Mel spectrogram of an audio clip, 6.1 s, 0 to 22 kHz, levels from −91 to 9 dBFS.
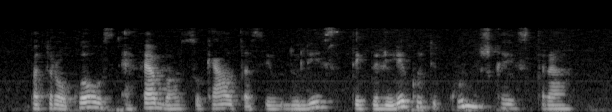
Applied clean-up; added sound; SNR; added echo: none; none; none; none.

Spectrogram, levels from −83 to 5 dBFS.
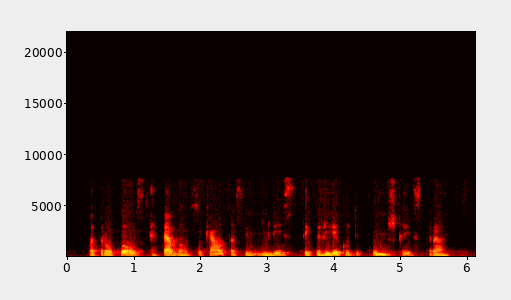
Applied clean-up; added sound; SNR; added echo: neural separator model SepFormer DNS4.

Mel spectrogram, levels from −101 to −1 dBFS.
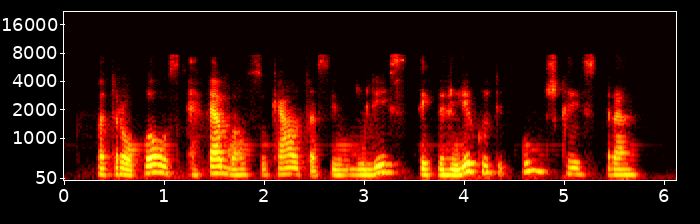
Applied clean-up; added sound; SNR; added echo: neural mask model DeepFilterNet 3.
